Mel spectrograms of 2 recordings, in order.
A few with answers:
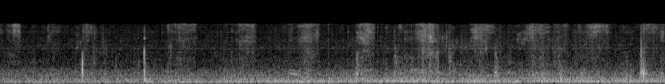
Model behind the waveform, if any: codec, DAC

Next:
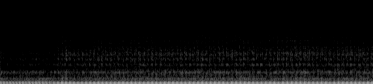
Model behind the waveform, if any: none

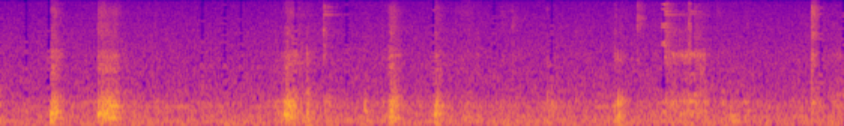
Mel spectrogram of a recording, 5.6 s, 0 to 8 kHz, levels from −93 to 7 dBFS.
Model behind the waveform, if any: none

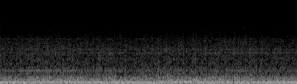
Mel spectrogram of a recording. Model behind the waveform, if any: none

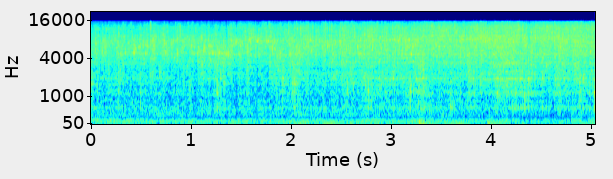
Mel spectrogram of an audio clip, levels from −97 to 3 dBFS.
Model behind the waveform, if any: none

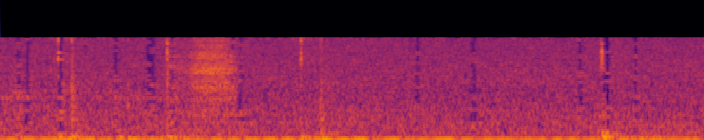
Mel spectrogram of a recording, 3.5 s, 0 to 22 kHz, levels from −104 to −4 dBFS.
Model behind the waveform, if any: none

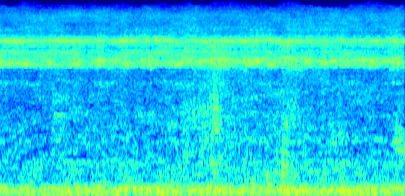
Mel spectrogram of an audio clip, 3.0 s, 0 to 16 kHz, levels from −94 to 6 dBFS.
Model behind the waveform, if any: codec, DAC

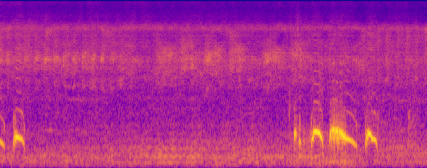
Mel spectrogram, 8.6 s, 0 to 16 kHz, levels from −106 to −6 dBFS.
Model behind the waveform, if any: codec, DAC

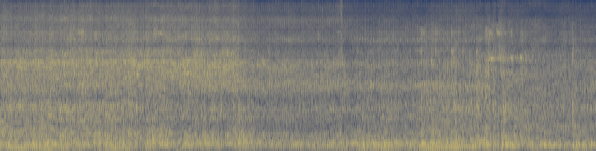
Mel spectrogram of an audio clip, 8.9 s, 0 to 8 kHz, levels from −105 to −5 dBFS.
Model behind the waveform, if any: codec, DAC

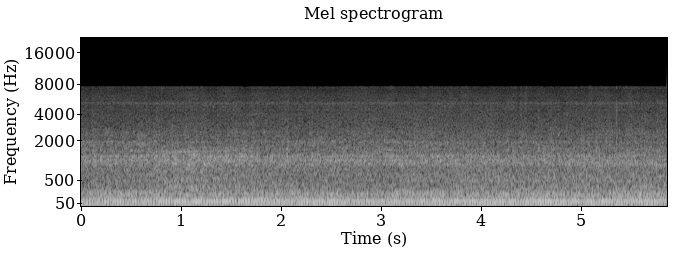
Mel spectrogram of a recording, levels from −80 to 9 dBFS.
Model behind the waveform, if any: codec, DAC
